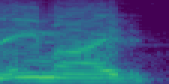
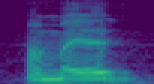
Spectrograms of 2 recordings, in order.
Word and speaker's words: amide: It's an amide, amide. Any one of those is the correct pronunciation.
